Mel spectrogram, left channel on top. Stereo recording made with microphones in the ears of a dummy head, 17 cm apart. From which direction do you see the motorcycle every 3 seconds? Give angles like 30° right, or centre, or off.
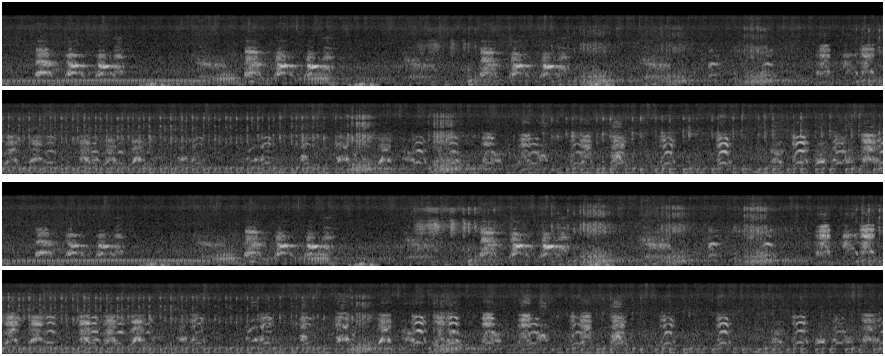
60° right, 50° right, 30° right, 10° left, 40° left, 60° left.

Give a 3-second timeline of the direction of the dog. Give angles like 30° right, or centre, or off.
20° left, centre, 30° right, 50° right, 40° right, 30° left.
